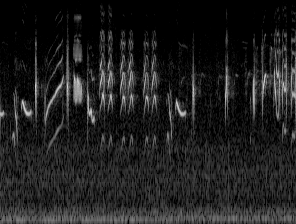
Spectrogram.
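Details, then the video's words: Northern mockingbird singing a fast, varied medley of whistles, slurred upsweeps and rapid repeated chips, each phrase repeated a few times before switching. "The song of the Northern Mockingbird"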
